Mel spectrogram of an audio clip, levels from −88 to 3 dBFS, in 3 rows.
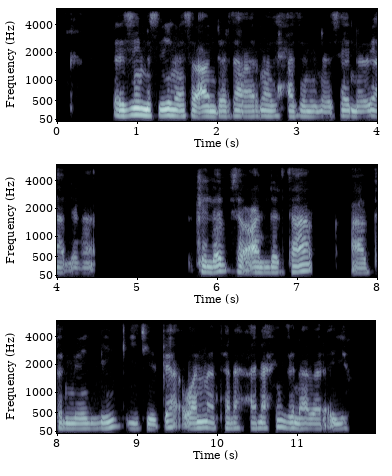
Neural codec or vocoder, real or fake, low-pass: vocoder, 44.1 kHz, 128 mel bands, Pupu-Vocoder; fake; 5.4 kHz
